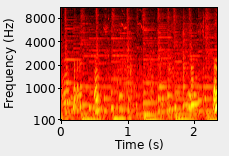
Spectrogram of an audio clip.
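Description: Background music with a steady bass beat, with a dog barking faintly once or twice.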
